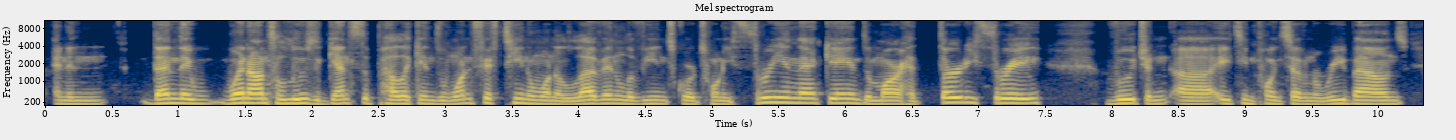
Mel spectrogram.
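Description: Upbeat male host on a sports show, fairly high voice, dry sound. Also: dry recording. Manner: upbeat, laughs easily. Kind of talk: casual sports podcast chat.

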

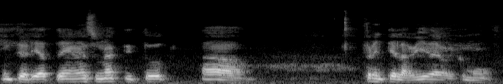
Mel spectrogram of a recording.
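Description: A young man with a Mexican accent, talking in a relaxed, slangy casual chat. His voice is mellow and dark, with a husky edge. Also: medium pitch, unhurried, highs cut off. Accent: Mexican Spanish. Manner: laid-back, slangy.

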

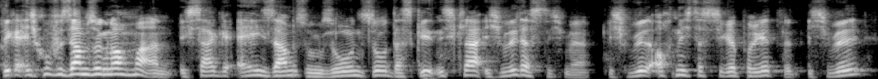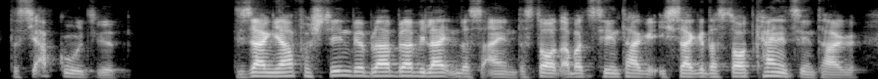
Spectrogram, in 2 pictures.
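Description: A man with a voice in the middle of the male range tells a story on a casual live-streamed podcast. He talks in a slangy, animated way and plays out each side of a phone call. It sounds like laid-back chat between friends. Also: medium pitch, brisk. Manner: animated, slangy, acts out both sides of dialogues. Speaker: podcast host.

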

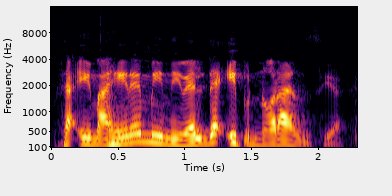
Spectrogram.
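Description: A man's voice: fairly high pitch, a little fast. A man with a Venezuelan accent, co-hosting a podcast and telling stories in slangy casual chat. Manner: slangy and animated storytelling. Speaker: podcast co-host.

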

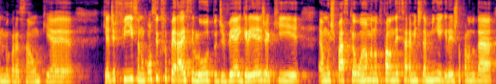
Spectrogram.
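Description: A woman's voice: medium pitch, sharp tone. A woman, a podcast guest speaking earnestly in casual chat and repeating words for stress.

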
